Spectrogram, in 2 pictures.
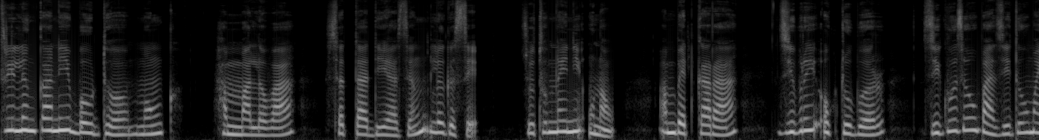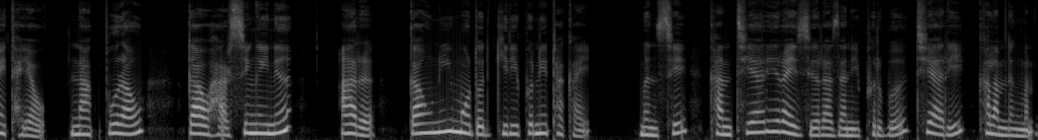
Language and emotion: Bodo, neutral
